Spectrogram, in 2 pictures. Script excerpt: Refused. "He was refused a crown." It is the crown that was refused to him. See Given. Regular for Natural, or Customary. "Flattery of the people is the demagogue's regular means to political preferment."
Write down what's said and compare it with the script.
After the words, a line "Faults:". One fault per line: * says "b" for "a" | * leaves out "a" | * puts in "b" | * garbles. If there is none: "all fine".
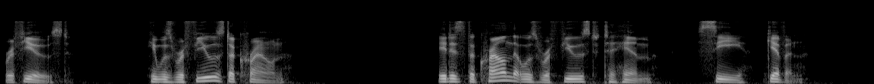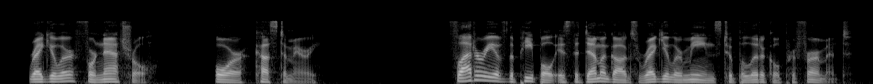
Refused. "He was refused a crown." It is the crown that was refused to him. See Given. Regular for Natural, or Customary. "Flattery of the people is the demagogue's regular means to political preferment."
Faults:
all fine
